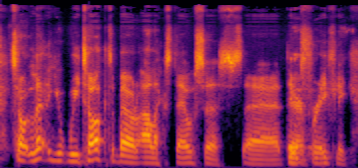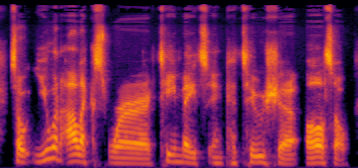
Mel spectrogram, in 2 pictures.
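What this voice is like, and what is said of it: Quite strong accent. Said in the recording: “you have a quite strong accent, so I really have to listen very carefully”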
